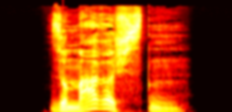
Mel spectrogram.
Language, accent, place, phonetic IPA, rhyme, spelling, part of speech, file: German, Germany, Berlin, [zʊˈmaːʁɪʃstn̩], -aːʁɪʃstn̩, summarischsten, adjective, De-summarischsten.ogg
- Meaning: 1. superlative degree of summarisch 2. inflection of summarisch: strong genitive masculine/neuter singular superlative degree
